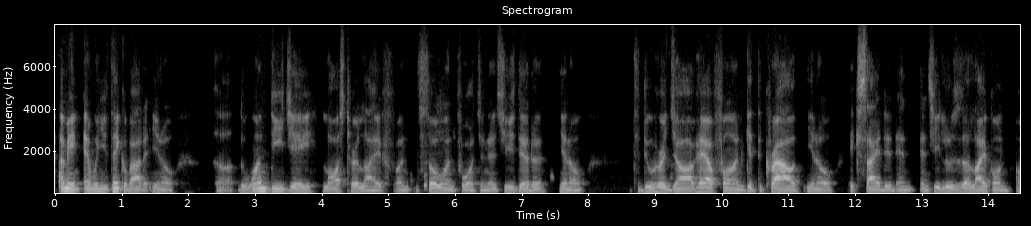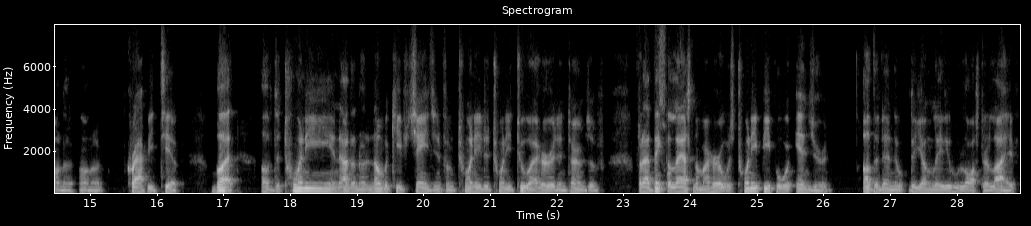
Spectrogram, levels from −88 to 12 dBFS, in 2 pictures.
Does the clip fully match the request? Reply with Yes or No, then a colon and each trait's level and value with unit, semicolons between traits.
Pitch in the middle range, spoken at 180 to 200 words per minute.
No: very low, 95 Hz; average, 195 wpm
